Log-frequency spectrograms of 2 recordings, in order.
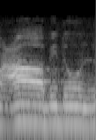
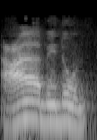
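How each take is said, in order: First: عابدون with a thick, dark first vowel; wrong heavy ayn. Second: عابدون with a thin long a; light ayn. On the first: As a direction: darken the عا of عابدون. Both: Shown as a demonstration. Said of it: "مو عابدون".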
